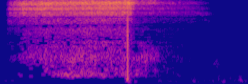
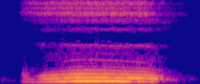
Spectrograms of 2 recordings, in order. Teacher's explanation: the S sound is a voiceless sound that means your vocal cords inside your throat are not moving s the z sound Z you can feel something's moving or · inside your throat are not moving s the z sound Z you can feel something's moving or vibrating inside your throat we call that a voiced sound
